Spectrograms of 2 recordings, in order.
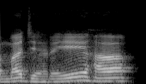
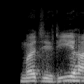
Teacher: پھر اس کے بعد امالہ، زبر کو زیر کی طرف اور الف کو یا کی طرف مائل کر کے پڑھنے کو امالہ کہتے ہیں۔ امالہ کی را کو اردو کے لفظ قطرے کی را کی طرح پڑھیں، یعنی ری نہیں بلکہ رے پڑھیں گے۔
